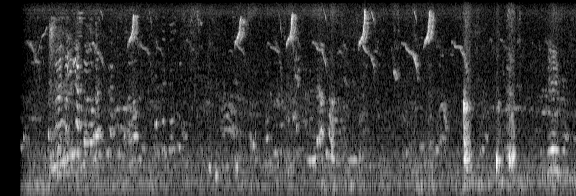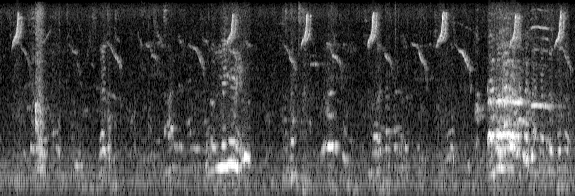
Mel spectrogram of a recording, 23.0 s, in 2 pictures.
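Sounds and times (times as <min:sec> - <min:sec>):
faint birds chirping: 0:00.4 - 0:23.0.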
